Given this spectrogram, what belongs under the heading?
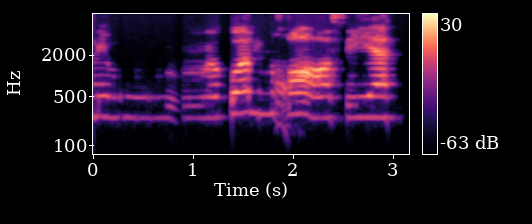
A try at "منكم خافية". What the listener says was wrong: மின்கும் அல்ல, அந்த கேப் சிம்பிளா வரணும். மின்கும் நல்லா முன்னுக்கு வரணும். மின்கும் அதாவது நீ என்ன செய்றீங்கன்னா பின்னுக்கால வர ஹாவ வல்லினமாக உச்சரிக்கிறதுக்கு அந்த காஃப்ல இருந்து ரெடி ஆயிட்டீங்க. ஹாஃபிய என்று வர ஹா வல்லினம் தானே. அந்த ஹாவை நீங்க வல்லினமாக உச்சரிக்கிறதுக்கு மின்கும்ல கும் மிக்குதா சின்ன கேப், அதாவது அதுக்கு முன்னாடி உள்ளது. ஹாக்கு முன்னுக்கு வந்துக்குது அப்படித்தானே. அங்க நீங்க ரெடி ஆயிட்டீங்க, அதனால அந்த காஃப் வந்து பெரிய காஃபா வந்துட்டு. அந்தந்த எழுத்துக்கு முன்னுக்கு நீங்க ரெடி ஆகுறீங்க.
